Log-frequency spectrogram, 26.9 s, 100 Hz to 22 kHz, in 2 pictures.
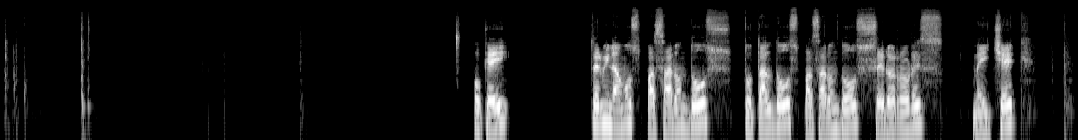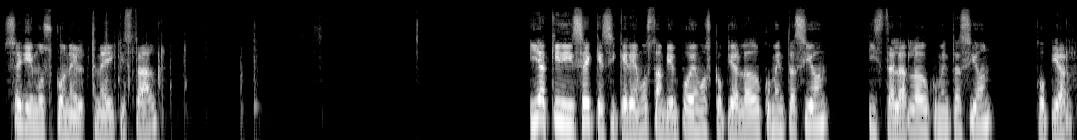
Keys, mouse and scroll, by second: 0.0-0.8 typing, 10.1 click, 11.2 Up, 13.0 Down, 13.7-16.0 typing, 16.3 Return, 21.7-24.5 drag, 25.3-26.3 right drag.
